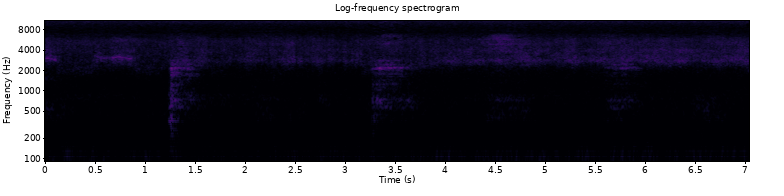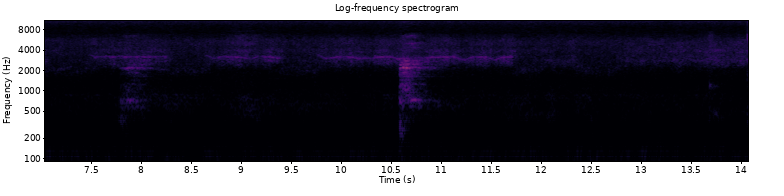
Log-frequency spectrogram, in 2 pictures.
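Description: Near silence: quiet room tone with about five faint short breaths or exhales, a couple of seconds apart.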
